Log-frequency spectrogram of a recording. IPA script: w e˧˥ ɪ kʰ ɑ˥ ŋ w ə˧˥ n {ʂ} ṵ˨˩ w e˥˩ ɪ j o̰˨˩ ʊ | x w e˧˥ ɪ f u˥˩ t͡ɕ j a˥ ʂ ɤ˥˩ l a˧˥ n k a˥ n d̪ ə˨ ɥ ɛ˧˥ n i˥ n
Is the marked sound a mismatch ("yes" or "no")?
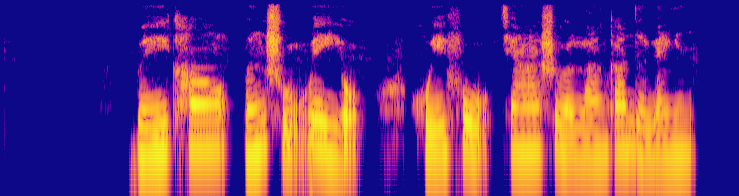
no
